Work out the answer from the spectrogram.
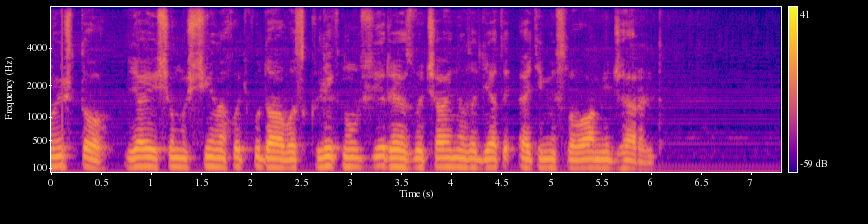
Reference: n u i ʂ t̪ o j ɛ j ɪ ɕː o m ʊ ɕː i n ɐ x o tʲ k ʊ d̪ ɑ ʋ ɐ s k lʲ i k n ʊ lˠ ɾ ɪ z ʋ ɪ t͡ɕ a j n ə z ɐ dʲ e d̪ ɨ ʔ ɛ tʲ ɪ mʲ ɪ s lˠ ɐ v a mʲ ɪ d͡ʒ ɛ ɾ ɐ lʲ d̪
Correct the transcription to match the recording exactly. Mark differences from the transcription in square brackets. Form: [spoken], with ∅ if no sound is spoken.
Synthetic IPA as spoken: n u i ʂ t̪ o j [a] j ɪ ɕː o m ʊ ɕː i n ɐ x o tʲ k ʊ d̪ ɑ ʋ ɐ s k lʲ i k n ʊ lˠ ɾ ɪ z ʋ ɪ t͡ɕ a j n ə z ɐ dʲ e [t̪] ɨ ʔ ɛ tʲ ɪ mʲ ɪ s lˠ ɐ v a mʲ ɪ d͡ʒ ɛ ɾ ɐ lʲ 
